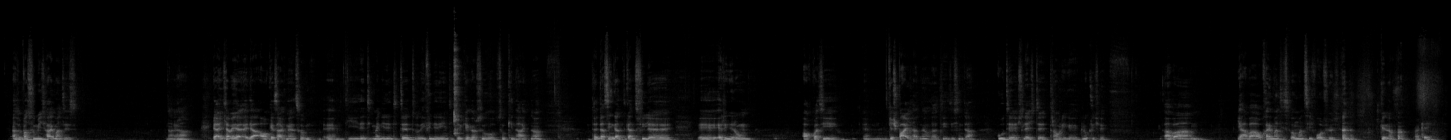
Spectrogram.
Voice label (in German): spanisch guatemala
